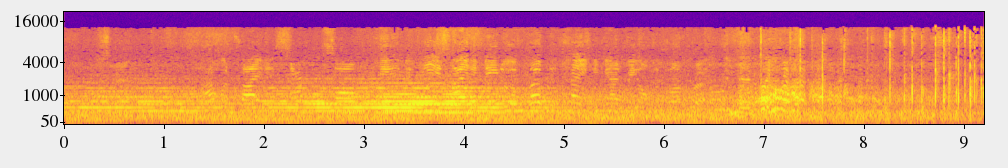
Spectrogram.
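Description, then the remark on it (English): A train rumbles past a public square, loud and continuous, with sustained horn-like tones and a burst of rhythmic wheel clatter near the end, nearly drowning out a muffled woman's voice, recorded on a cell phone, talking underneath. “But luckily for her, there's a train going by and it's very difficult to hear.”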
